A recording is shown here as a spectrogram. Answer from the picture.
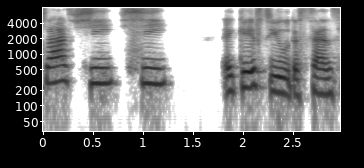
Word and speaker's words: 兮: It's, by pronounce that, xi, it gives you the sense of you're really trying to release tension because this is too much tension.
